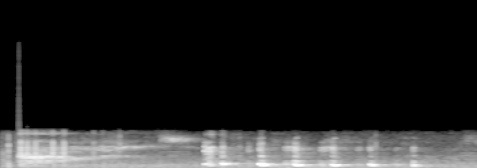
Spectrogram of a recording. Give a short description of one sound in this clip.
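A young woman laughs close by in bursts.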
